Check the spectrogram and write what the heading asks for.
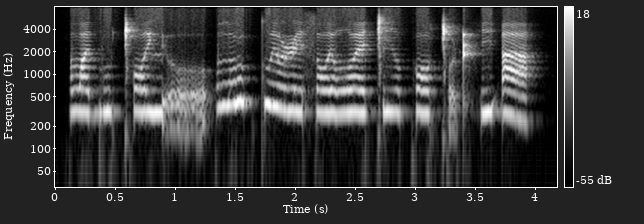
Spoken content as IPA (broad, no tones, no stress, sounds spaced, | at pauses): lˠ e ɡ u ǀʰ ɔ ɪ̯ lʲ o̰ | lˠ u ʔ tʷ e ʊ̯ ɭ ɪ s ɔ ɪ̯ ʁʷ ɛ ǀ i ʊ̯ k ɔ ǀ o̰ ʈ h i ʔ a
